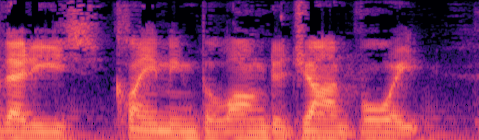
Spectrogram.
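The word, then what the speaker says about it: Jon Voight: Am I saying his name right? – I don't know. I don't know who you're talking about. – John Voight. – Oh, John Voight.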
